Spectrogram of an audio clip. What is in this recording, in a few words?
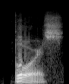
"bourse", American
